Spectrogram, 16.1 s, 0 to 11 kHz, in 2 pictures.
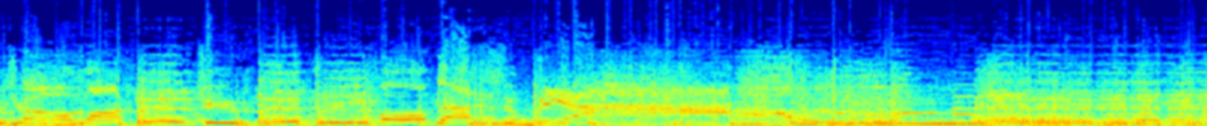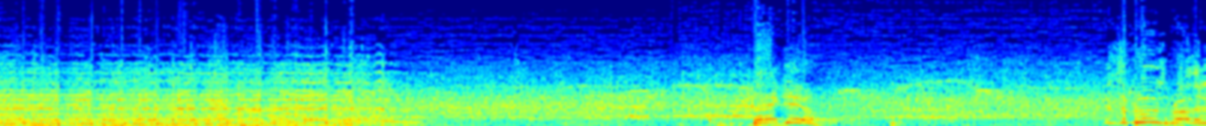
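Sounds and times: live blues band: 0.0 - 10.9
electric guitar runs: 5.7 - 10.9.

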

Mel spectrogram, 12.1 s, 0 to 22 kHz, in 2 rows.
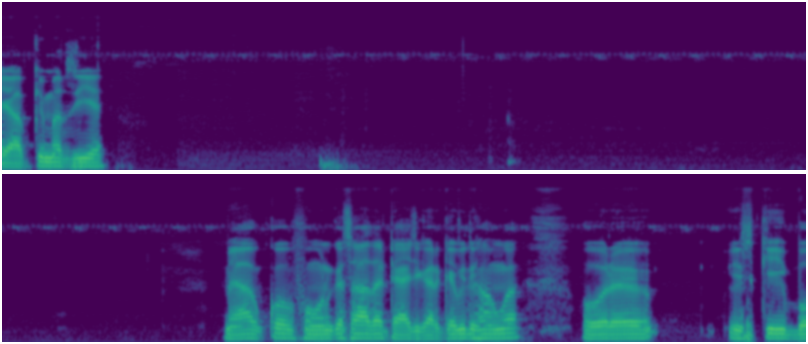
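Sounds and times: cricket trilling: 0.0 - 12.0
soft low thump: 2.4 - 2.8.

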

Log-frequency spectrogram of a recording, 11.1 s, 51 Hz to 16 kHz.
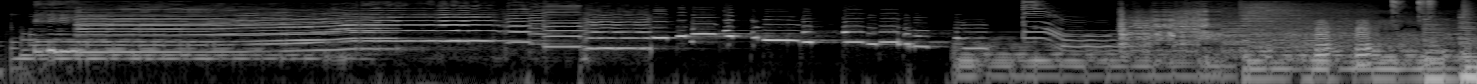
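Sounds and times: long held note gliding upward: 0.8 - 3.8.

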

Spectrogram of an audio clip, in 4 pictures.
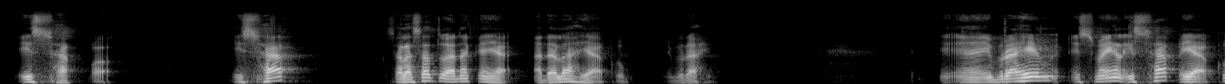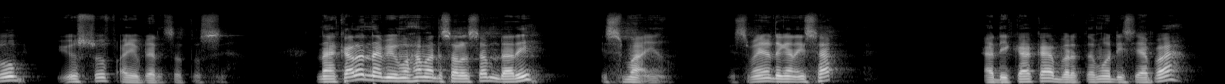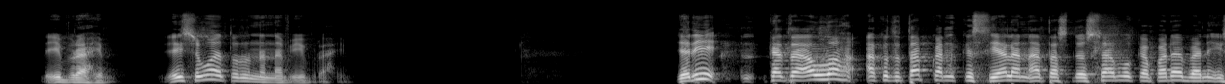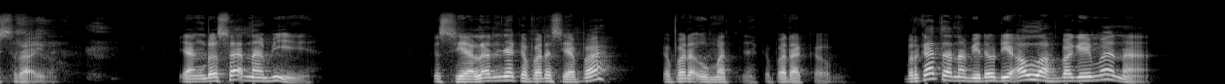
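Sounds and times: man breathing in: 7.6 - 8.9.

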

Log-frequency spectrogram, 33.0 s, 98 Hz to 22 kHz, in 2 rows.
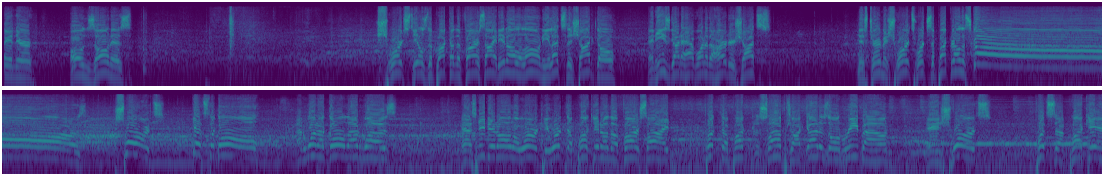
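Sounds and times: sharp crack: 3.4 - 4.0
crowd cheering: 4.3 - 8.0, 14.6 - 33.0
announcer shouting goal call: 16.8 - 22.4, 27.1 - 31.4, 32.0 - 33.0.

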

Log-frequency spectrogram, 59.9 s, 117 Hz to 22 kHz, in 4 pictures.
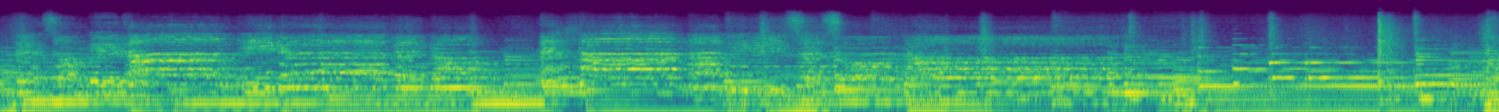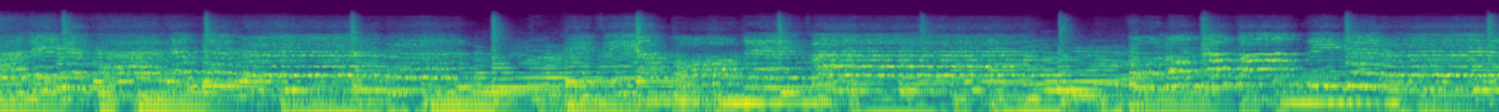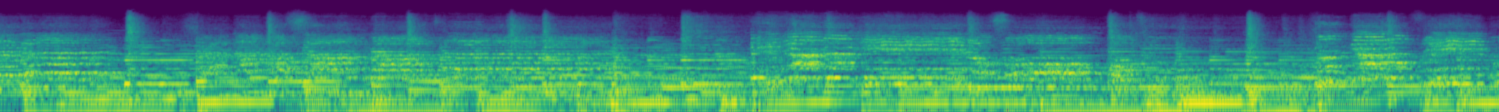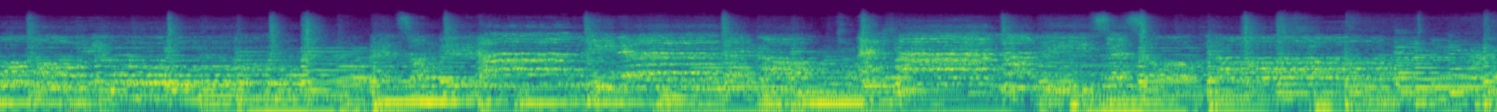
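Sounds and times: bass: 0.0 - 59.9
drum and cymbal hits: 0.0 - 59.9
gospel choir singing: 0.0 - 59.9
piano: 0.0 - 59.9.

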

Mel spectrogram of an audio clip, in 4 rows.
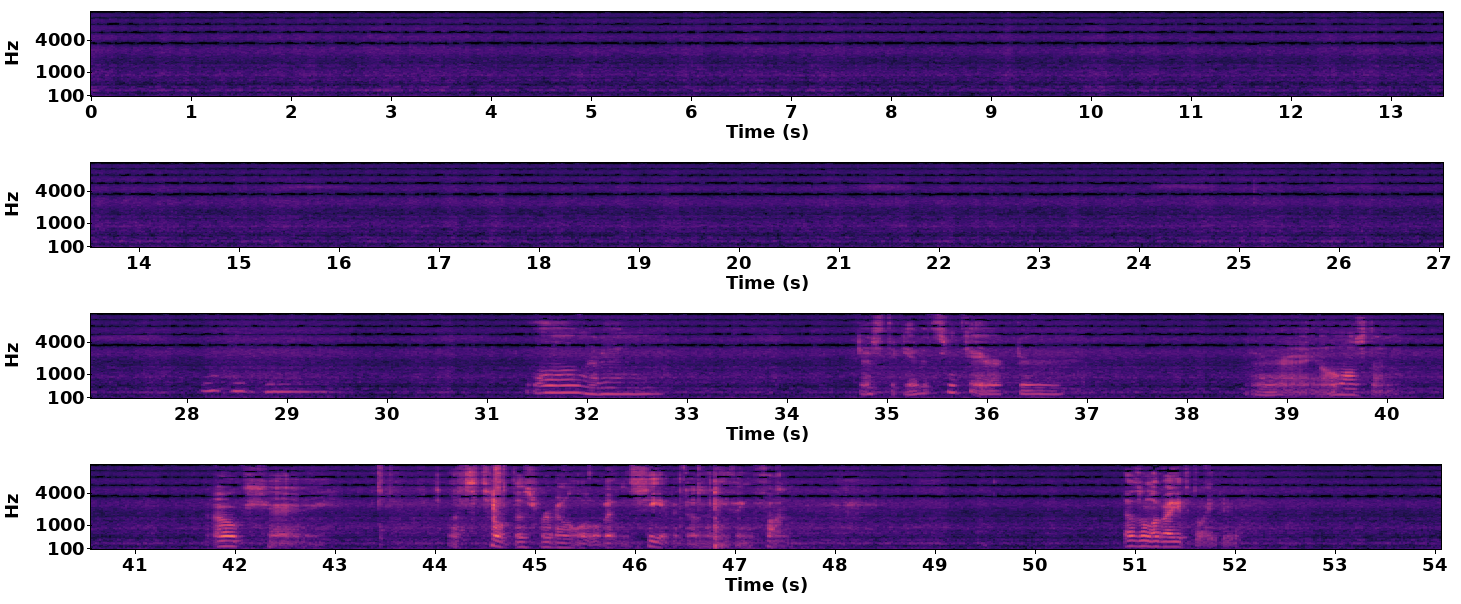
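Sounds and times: steady low hum: 0.0 - 54.0
woman humming: 28.1 - 29.6.

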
